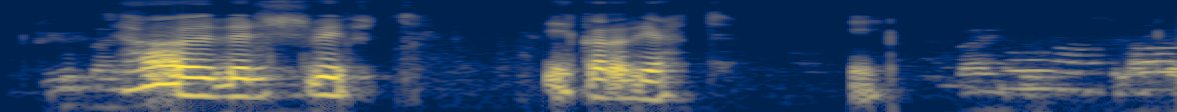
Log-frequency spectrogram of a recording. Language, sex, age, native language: Icelandic, male, 13, Icelandic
